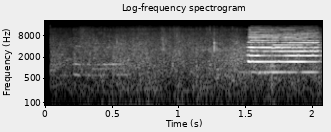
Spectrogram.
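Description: A race committee's signal horn sounds one short, steady blast about one and a half seconds in, over wind and water noise. It falls at the start of the last minute of a sailboat race start sequence, marking one minute to the start.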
